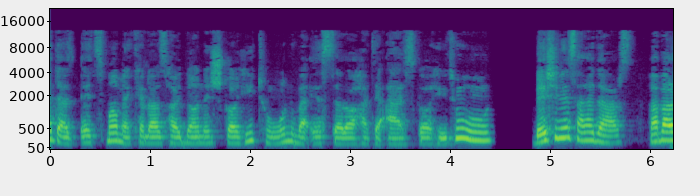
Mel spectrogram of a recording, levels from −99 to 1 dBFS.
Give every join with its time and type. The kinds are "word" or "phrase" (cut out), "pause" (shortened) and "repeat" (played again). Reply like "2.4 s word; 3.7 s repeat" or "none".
none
